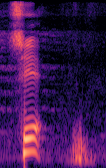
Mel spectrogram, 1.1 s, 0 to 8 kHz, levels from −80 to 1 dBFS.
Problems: constant background noise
